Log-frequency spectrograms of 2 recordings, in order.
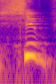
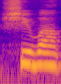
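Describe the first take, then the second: First: The name ends on the consonant v. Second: The name ends with a final vowel. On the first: The speaker calls it wrong. "असं करू नका" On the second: The speaker calls it right. "करा"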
